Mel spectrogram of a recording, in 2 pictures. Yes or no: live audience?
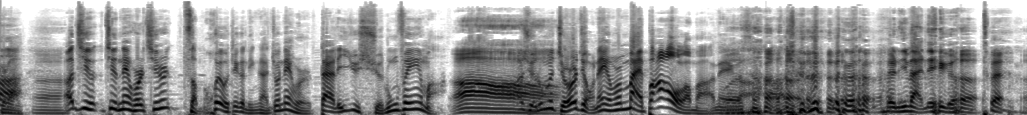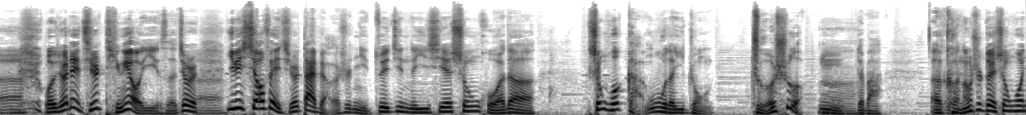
no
